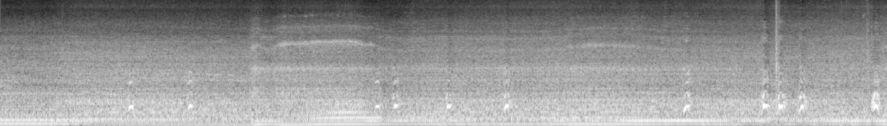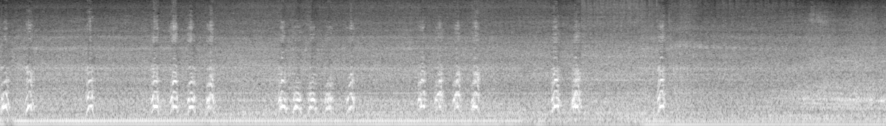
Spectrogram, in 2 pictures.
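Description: A dog barking over and over in short sharp barks, often in quick runs of two or three, every second or two, over the steady low drone of a running diesel truck engine.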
